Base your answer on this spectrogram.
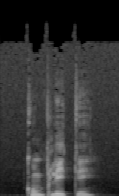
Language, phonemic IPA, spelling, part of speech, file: French, /kɔ̃.ple.te/, compléter, verb, Fr-compléter.ogg
- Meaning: to complete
